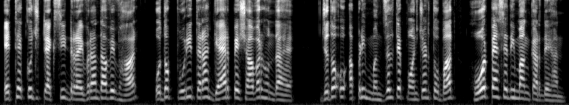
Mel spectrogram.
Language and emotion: Punjabi, disgusted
